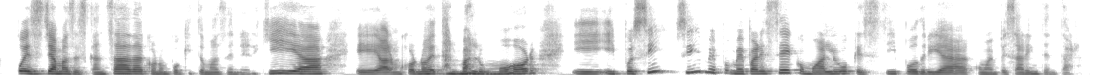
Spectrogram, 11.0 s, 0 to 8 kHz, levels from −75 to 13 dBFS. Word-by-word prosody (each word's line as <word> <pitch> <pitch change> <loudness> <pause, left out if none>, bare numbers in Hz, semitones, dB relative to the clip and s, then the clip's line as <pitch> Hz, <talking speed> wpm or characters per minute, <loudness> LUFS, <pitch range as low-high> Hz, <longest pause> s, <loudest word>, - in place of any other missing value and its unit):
pues, 215 -3 +3
ya 225 -1 +7
más 205 -2 +2
descansada, 180 +5 +2
con 180 -3 -5
un 170 - -4
poquito 180 +1 -9
más 165 0 -5
de 160 - -9
energía, 215 +7 +2 0.3
eh, 175 0 -1
a 175 - +4
lo 170 - -5
mejor 185 +3 -2
no 195 - +2
de 195 -1 +4
tan 195 -1 0
mal 200 +1 +5
humor, 205 +6 +3 0.3
y 190 -1 -2
y 195 - -2
pues 215 0 0
sí, 370 - +2 0.2
sí, 370 +1 -3
me 310 -3 -2
me 220 -2 +1
parece 220 +7 +1
como 190 -8 -3
algo 200 +4 0
que 180 -5 -6
sí 190 +3 -9
podría 180 -2 -1
como 160 -2 -6
empezar 160 +1 -7
a 170 - -4
intentar. 145 -4 -11
195 Hz, 195 wpm, -23 LUFS, 175-215 Hz, 0.3 s, ya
